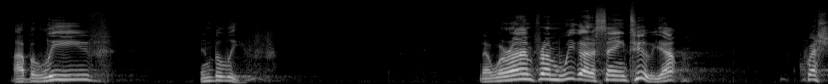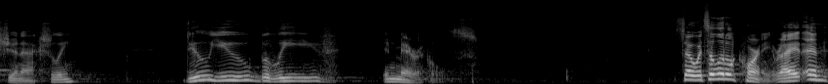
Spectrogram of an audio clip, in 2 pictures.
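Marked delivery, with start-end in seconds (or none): 0.2-13.1 put-on Midwestern drawl. Quoting a coach's inspirational speech to his team, imitating a Midwestern drawl. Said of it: "he says in his Midwestern drawl".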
